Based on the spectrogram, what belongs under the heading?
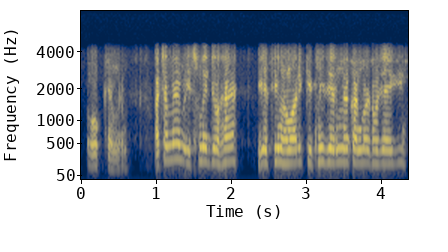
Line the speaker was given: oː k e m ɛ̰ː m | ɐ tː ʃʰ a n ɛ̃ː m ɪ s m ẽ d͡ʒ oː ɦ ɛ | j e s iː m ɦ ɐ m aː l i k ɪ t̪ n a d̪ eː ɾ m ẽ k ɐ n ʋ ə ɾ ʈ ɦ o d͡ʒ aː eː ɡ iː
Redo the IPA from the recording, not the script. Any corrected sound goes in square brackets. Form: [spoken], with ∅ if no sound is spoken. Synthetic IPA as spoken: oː k e m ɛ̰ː m | ɐ tː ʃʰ a [m] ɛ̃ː m ɪ s m ẽ d͡ʒ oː ɦ ɛ | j e s iː m ɦ ɐ m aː [ɾ] i k ɪ t̪ n [i] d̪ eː ɾ m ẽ k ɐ n ʋ ə ɾ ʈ ɦ o d͡ʒ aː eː ɡ iː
